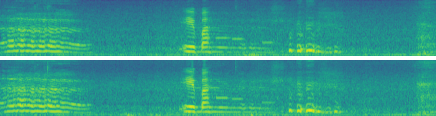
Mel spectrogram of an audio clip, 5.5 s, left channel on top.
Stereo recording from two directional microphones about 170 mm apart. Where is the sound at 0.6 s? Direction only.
35° right (ahead or behind).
